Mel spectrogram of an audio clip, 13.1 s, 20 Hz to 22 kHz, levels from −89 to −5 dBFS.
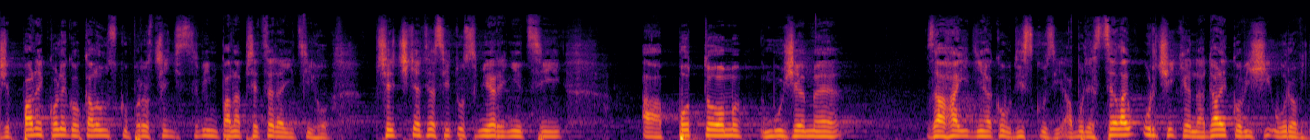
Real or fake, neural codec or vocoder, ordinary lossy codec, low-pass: real; none; MP3, 64 kbps; 14.4 kHz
